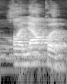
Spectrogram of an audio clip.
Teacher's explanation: وہ وقف کی وجہ سے ساکن ہو رہا ہے، ٹھیک ہے۔ تو اب لفظ کا آخری قاف ہے وہ بحالت وقت میں ساکن ہے، اب اس پر جو قلقلہ ہوگا وہ قلقلہ کبیرہ ہوگا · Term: قلقلہ کبریٰ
